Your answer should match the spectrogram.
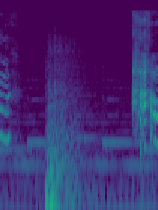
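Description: A single heavy thud about half a second in, a sound effect for a body falling to the floor, over soft background music.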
